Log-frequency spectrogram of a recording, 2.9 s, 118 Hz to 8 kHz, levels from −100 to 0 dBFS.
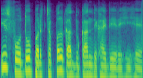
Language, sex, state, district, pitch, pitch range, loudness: Hindi, male, Arunachal Pradesh, Lower Dibang Valley, 130 Hz, 115-160 Hz, -16 LUFS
